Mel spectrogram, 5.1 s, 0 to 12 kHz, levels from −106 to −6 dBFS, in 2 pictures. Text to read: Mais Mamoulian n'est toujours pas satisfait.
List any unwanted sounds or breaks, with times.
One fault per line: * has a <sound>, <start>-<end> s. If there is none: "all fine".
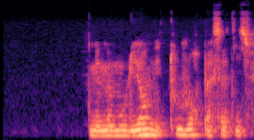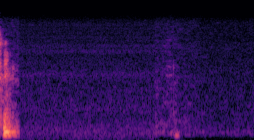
all fine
